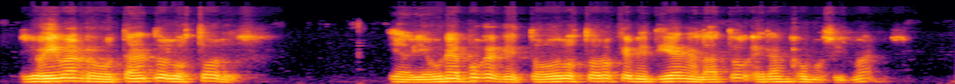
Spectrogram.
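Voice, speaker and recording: A man of medium pitch speaks fairly quickly in a monotone, flat intonation. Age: 60s. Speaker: veterinarian and cattle rancher. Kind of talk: interview conversation.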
